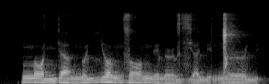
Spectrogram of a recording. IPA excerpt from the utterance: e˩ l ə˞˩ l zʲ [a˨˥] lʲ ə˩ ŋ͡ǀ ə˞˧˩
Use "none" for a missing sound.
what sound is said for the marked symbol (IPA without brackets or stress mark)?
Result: a˩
